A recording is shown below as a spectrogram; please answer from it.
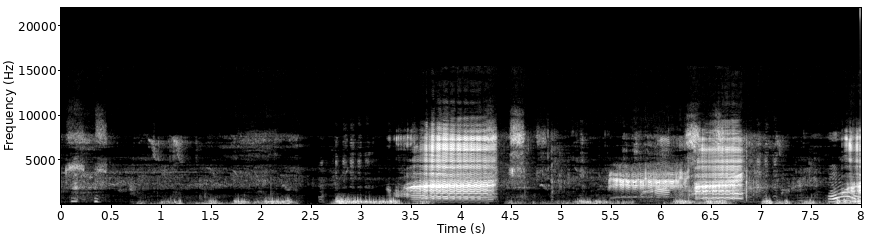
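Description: Sheep and goats of a flock bleating: a loud, quavering bleat about halfway through, then more calls overlapping toward the end.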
